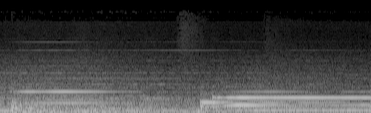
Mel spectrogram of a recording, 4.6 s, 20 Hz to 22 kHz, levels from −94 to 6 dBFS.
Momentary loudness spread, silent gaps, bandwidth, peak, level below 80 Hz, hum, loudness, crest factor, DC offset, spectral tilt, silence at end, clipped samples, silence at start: 11 LU; none; 11 kHz; -14 dBFS; -36 dBFS; none; -28 LUFS; 12 dB; under 0.1%; -9.5 dB/octave; 0 s; under 0.1%; 0 s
